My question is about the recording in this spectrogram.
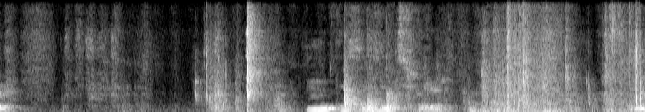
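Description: Quiet at first, then drawing supplies being handled: a single sharp click about two and a half seconds in, followed by rustling under soft, quiet voices.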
